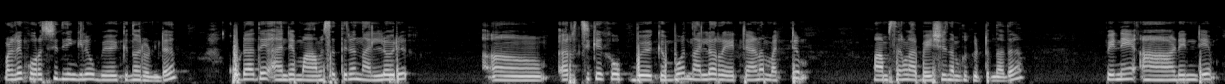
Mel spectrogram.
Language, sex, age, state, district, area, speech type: Malayalam, female, 30-45, Kerala, Kottayam, rural, spontaneous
